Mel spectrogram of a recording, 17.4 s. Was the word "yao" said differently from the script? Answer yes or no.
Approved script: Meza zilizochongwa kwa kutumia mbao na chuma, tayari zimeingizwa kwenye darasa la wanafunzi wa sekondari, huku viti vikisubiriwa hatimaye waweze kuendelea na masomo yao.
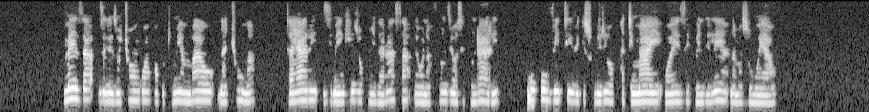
no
